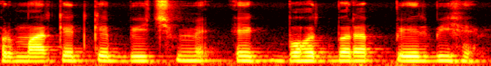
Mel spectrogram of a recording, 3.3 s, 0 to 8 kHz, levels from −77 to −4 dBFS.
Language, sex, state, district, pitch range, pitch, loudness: Hindi, male, Assam, Kamrup Metropolitan, 160-165 Hz, 165 Hz, -17 LUFS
